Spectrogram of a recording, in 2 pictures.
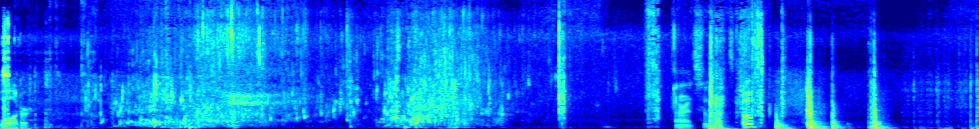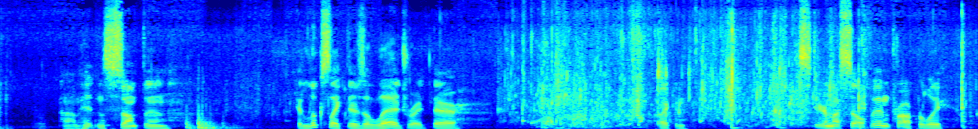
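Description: A paddle splashes and drips in calm water.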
